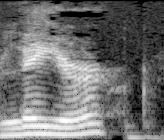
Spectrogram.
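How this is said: It ends with a clear r sound. This is the form of the accent being taught. "we're going to have layer"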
